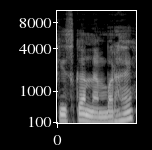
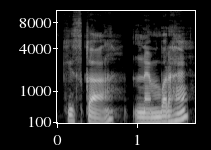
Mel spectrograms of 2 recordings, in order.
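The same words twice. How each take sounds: First: Said in the usual way. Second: Word by word. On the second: Shown as a demonstration. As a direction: split కిస్కా from number హై for learners. Teacher repeats phrase word by word. (పదం పదంగా విడదీసి)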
